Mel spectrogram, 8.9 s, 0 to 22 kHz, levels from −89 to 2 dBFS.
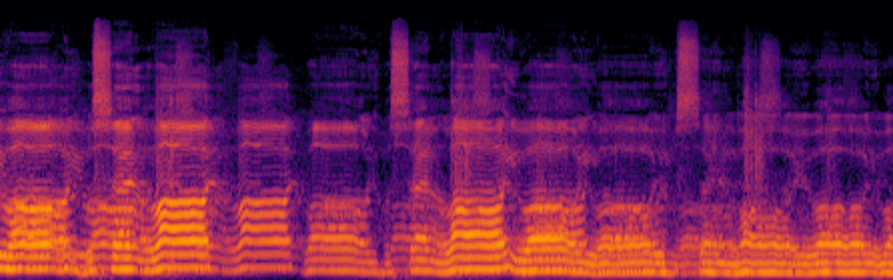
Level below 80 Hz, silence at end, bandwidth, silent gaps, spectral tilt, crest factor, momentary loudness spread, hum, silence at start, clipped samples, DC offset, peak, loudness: -68 dBFS; 0 s; 15.5 kHz; none; -6 dB/octave; 14 dB; 10 LU; none; 0 s; under 0.1%; under 0.1%; -8 dBFS; -22 LUFS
